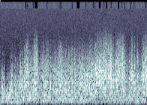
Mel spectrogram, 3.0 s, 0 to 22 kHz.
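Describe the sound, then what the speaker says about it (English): Stiff desert wind at about 25 miles per hour gusts through an Arizona desert wash, buffeting the microphone in a loud, constant roaring rush with surging swells and no voices. "the wind is just gusting through this desert wash"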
